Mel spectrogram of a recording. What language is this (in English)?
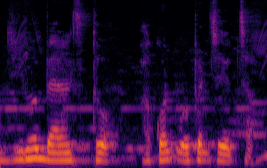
Telugu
